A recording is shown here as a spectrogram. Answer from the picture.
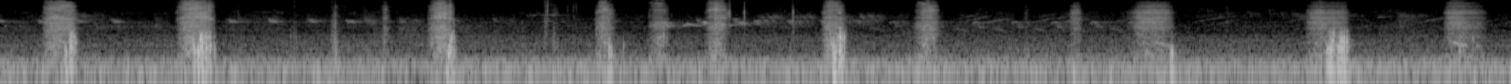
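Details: Basset Hound sniffing: a series of short, sharp nasal puffs at irregular intervals, roughly one every one to two seconds, over a steady low outdoor hum with faint birds.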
